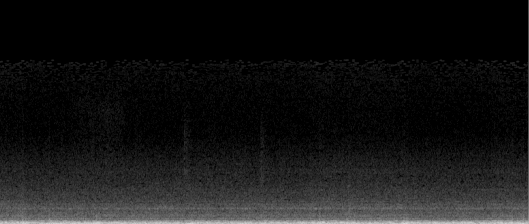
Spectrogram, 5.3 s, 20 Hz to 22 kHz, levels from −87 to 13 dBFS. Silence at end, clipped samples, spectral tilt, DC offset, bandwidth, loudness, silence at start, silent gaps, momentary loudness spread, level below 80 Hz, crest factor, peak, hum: 0 s; 0.4%; -11.5 dB/octave; under 0.1%; 2.4 kHz; -14 LUFS; 0 s; none; 3 LU; -10 dBFS; 10 dB; 0 dBFS; none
